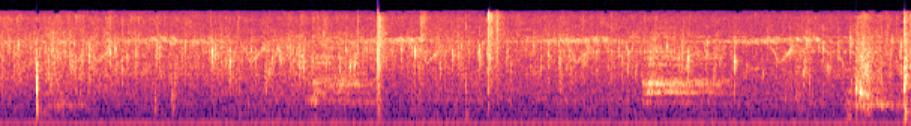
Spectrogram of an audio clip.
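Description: Food frying in a wok over a wood fire, with a few sharp knocks of the wooden spatula against the pan.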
